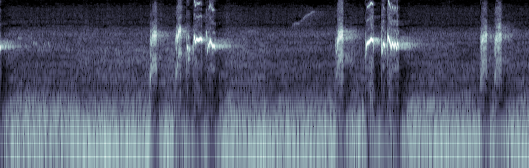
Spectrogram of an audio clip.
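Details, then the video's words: Sooty-headed bulbul calling at full voice to rivals. Two loud liquid whistled phrases, each ending in a downward slur, with a few short chirps between them and a low hum behind. "SUARA ASLI BURUNG KUTILANG GACOR LANTANG MEMANGGIL LAWAN"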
